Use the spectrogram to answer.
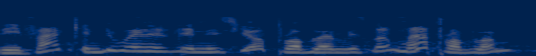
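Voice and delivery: high-pitched challenge thrown back; acted retort. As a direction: voice Jesus turning the doubt back on the man. Acts Jesus throwing challenge back.

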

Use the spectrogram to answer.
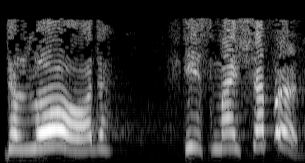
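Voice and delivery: THE LORD shouted out to the congregation; leading the church in a loud declaration; loud call and response. Shown as a demonstration. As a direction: call it out loud so they repeat. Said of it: "So say it with me".

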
